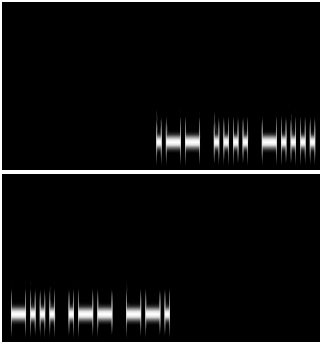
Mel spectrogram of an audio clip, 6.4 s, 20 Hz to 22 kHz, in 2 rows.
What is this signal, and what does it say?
Morse code, heard as a keyed tone, about 25 wpm, 700 Hz. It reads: WH6BWG
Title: USA Call Signs - 6 Characters - Repeated 3x - 25wpm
